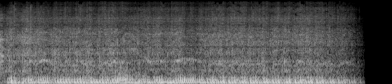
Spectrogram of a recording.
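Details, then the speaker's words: Motorcycle started after lubing the throttle cable and reassembling bar end, throttle housing with cruise control, and brake lever: deep lumpy engine note revving smoothly and evenly, no knocks or rattles; healthy. "and one last thing I always like to do after I've had that apart is fire it up just to make sure"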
